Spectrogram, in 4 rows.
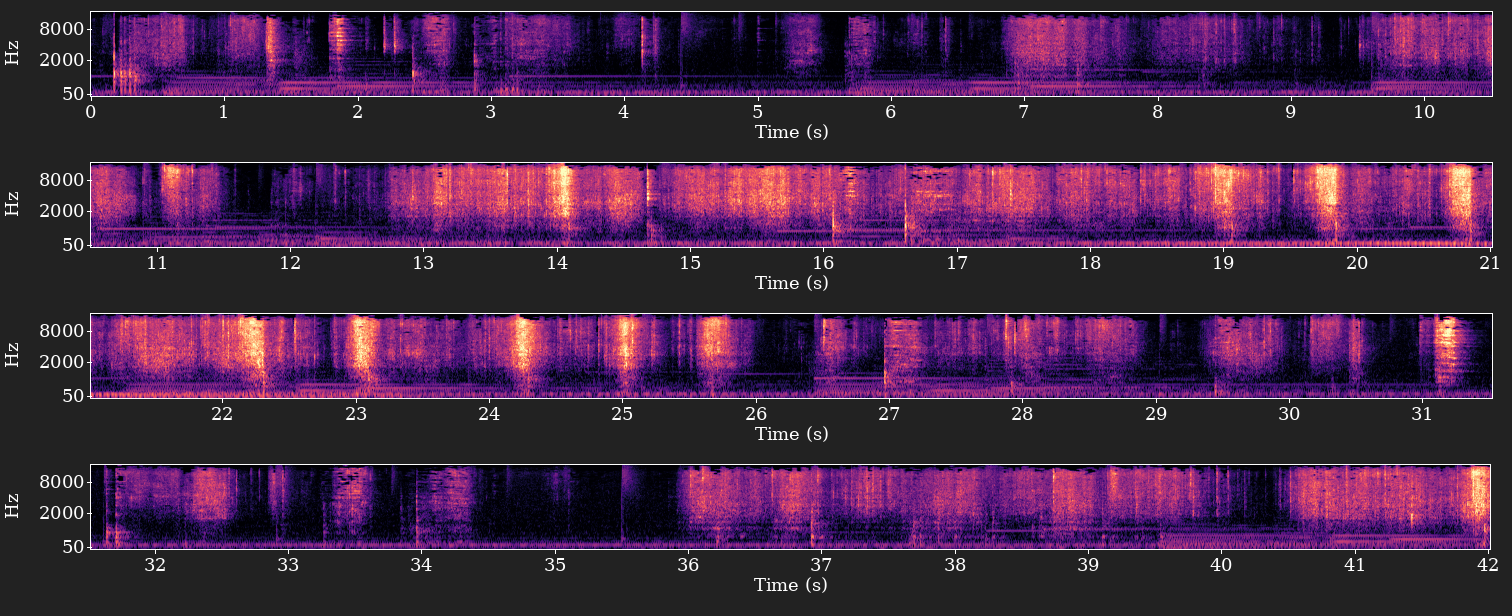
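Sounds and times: knife scraping a board: 27.0 - 27.2, 31.1 - 34.5.

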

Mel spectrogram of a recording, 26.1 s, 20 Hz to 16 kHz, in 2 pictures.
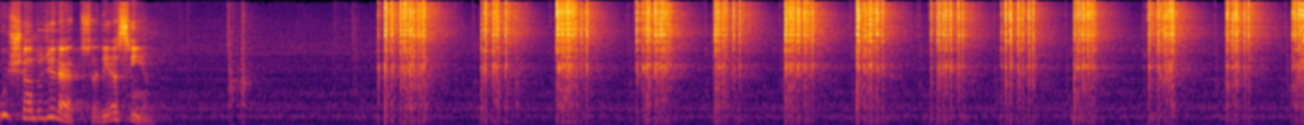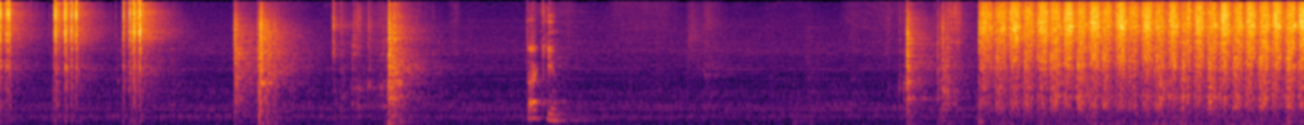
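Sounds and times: welder arc bursts: 3.8 - 14.7.

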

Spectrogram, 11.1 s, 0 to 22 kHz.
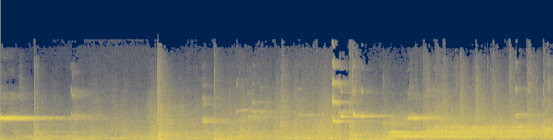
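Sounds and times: shoes squeaking on court: 0.0 - 8.8
players' voices: 0.0 - 11.0
volleyball being hit: 3.0 - 4.6, 6.5 - 7.8.

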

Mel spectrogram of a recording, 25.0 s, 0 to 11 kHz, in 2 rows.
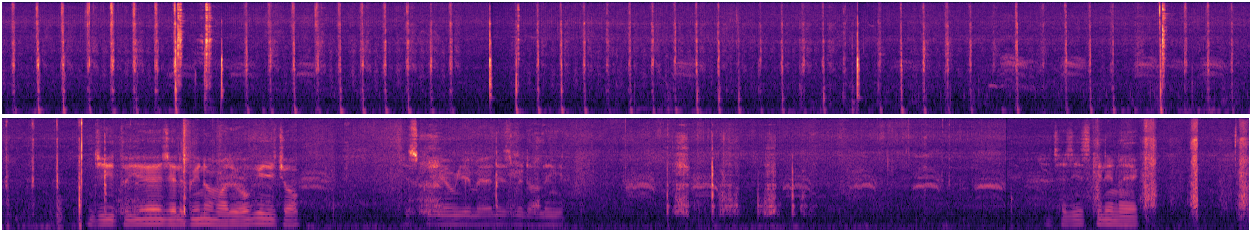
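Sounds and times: knife chopping on wooden board: 0.0 - 13.3.

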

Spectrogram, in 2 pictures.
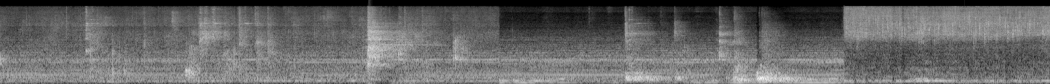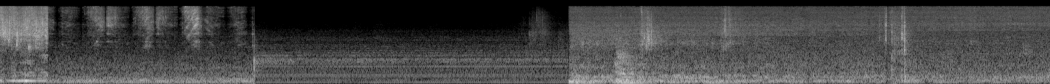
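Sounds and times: water tap running: 0.0 - 5.0, 8.4 - 11.0, 16.2 - 21.0
knife on sharpening stone: 11.0 - 13.1.

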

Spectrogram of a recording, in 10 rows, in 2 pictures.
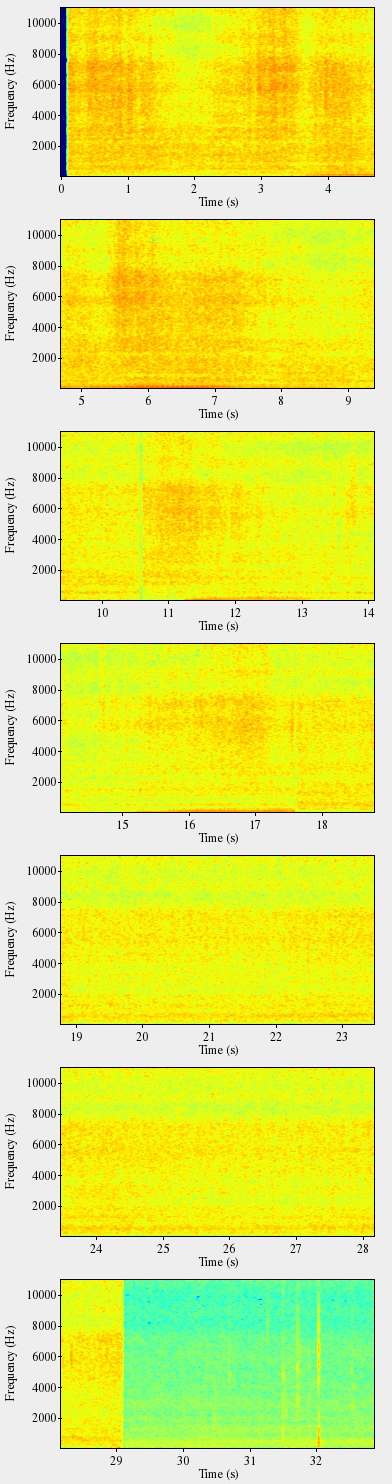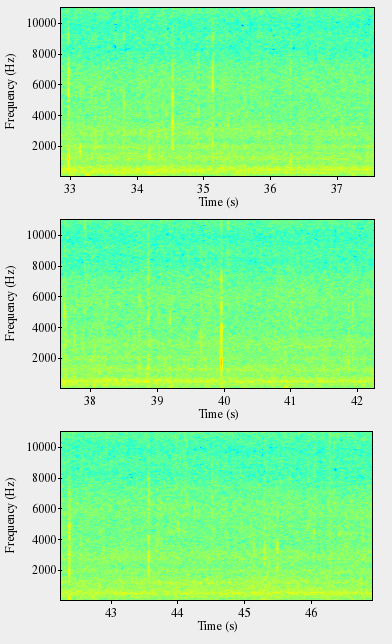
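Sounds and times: rushing water and wind: 0.0 - 46.9
cars driving through floodwater: 0.1 - 46.9
vehicle engines accelerating: 2.6 - 17.6.

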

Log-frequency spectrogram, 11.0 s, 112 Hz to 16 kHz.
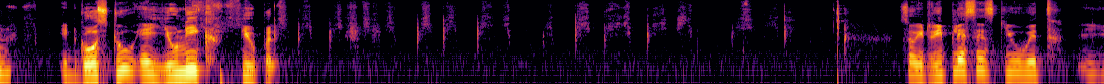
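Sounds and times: chalk tapping and scratching: 1.9 - 8.0.

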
